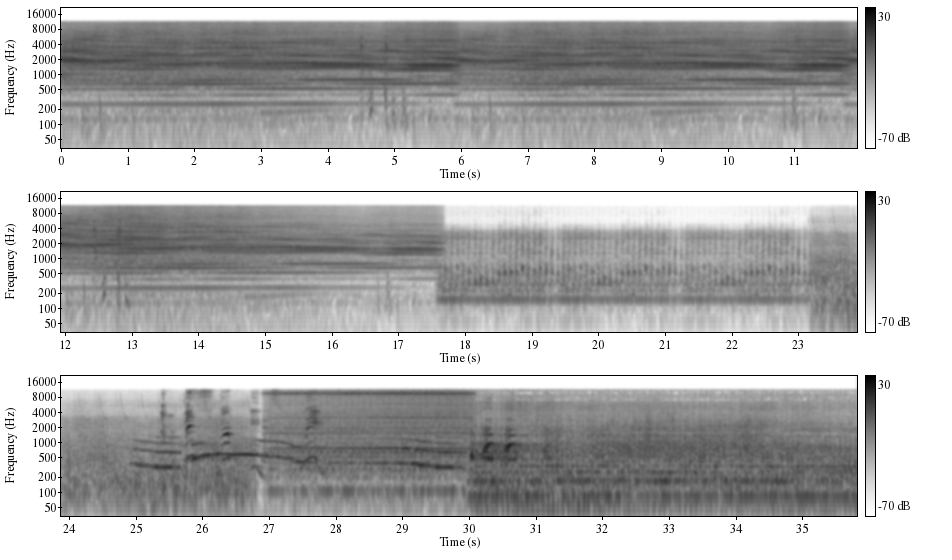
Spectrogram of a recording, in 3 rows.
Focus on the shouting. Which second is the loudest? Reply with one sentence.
The volume of the shouting peaks at 26 seconds.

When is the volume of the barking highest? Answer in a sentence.
The volume of the barking peaks at 30 seconds.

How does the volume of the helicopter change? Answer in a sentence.
The volume of the helicopter goes down, then up.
